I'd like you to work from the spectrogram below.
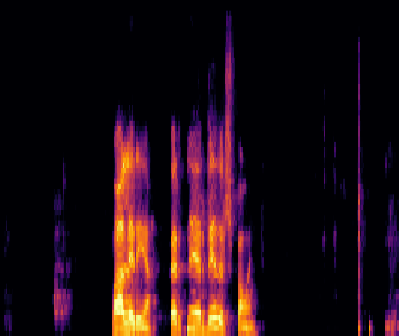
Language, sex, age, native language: Icelandic, female, 50-59, Icelandic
